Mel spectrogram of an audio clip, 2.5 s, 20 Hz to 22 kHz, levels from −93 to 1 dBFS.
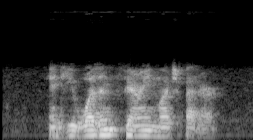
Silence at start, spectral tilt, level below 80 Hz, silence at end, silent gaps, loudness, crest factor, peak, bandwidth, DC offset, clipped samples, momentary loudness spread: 0.5 s; -11.5 dB/octave; -54 dBFS; 0.35 s; none; -18 LUFS; 16 dB; -2 dBFS; 4 kHz; under 0.1%; under 0.1%; 12 LU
